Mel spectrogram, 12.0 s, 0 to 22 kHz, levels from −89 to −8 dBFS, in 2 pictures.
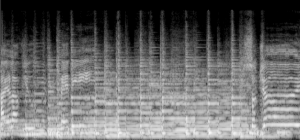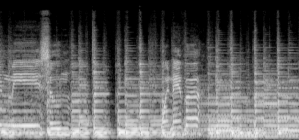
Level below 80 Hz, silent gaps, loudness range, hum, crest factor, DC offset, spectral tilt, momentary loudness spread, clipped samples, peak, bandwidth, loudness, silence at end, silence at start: -56 dBFS; none; 1 LU; none; 16 dB; under 0.1%; -6 dB/octave; 3 LU; under 0.1%; 0 dBFS; 11.5 kHz; -16 LUFS; 0 s; 0 s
